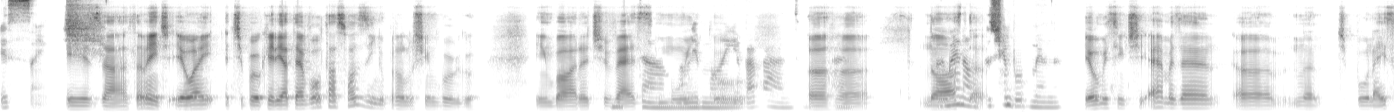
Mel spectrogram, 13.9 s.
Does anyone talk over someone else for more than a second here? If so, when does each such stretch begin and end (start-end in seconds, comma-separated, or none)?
6.1-7.5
